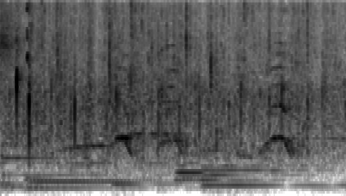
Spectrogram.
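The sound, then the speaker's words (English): A crowd claps for Jesus steadily throughout, dense and continuous applause, with sustained musical tones and a faint voice underneath. “Clap your hands for Jesus.”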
